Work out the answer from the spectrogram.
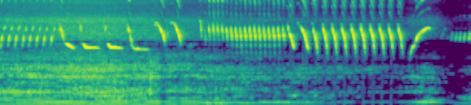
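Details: Canary rolling song used as a training master: soft high trills and gliding slurred notes give way to a bright rapid rattle and then evenly spaced downward sweeps, over a low background hum.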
